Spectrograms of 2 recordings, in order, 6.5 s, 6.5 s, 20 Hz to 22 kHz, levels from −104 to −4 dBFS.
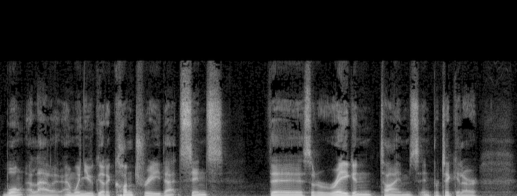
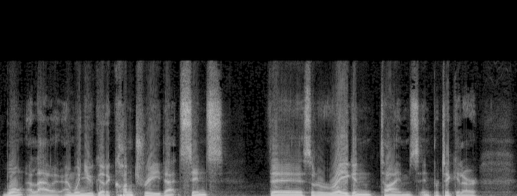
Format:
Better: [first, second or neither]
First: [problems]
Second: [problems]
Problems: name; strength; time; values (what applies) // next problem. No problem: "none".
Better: first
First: none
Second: distortion; slight; 8% of the sound clipped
